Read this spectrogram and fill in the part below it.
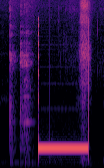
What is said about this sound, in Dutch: Ik hoor nu wel eh, een, telefoon overgaan.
